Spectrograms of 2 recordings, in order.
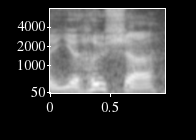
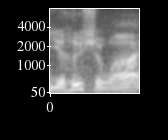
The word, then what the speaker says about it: Yahusha: the coming Mashiach, Messiah, is spelled with 5 letters, which translates into Yahusha, and that's the original text. Now again, with vowel points, it's going to say Yahushua, and that's because they vowel pointed and added an extra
